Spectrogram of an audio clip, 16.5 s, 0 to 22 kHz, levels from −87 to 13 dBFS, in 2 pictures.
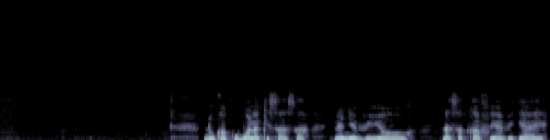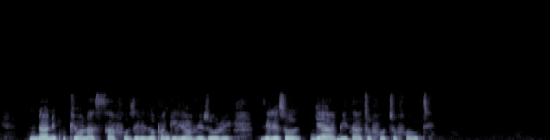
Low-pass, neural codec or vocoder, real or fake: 7.2 kHz; none; real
